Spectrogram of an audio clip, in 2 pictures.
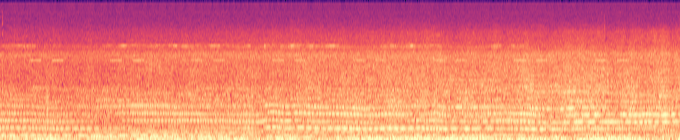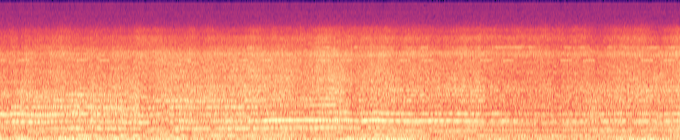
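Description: An FT Aviator RC plane climbs to altitude, its electric motor and propeller giving off a steady buzzing drone with a sustained whine, constant and fairly loud throughout.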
